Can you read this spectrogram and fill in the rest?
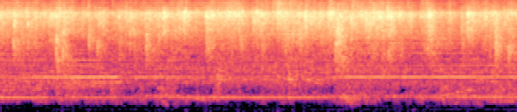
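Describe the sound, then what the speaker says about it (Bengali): An electric water pump runs with a steady tonal hum while water drawn from a drum gushes and splashes continuously at close range. "ওই যে এখন মেশিন চালাইছি, আর বাবা জল দিচ্ছে"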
